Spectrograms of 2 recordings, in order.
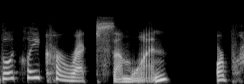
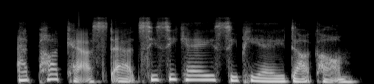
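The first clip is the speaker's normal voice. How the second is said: put-on radio announcer-style voice; 3 semitones lower than usual. Asked by a co-host to repeat the email address, in radio announcer voice. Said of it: "I got my radio voice on".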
